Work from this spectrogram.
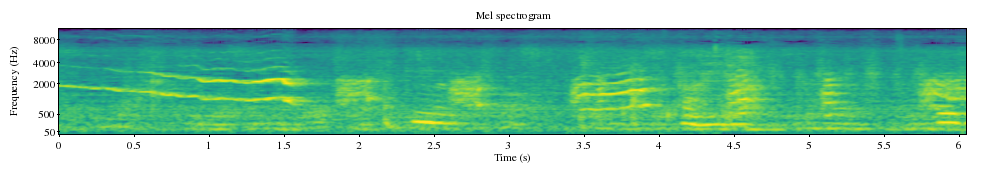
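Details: Samoyed puppies with their mother, making thin descending whimpers and high squeals, several overlapping in quick succession, with a woman speaking softly in German nearby.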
